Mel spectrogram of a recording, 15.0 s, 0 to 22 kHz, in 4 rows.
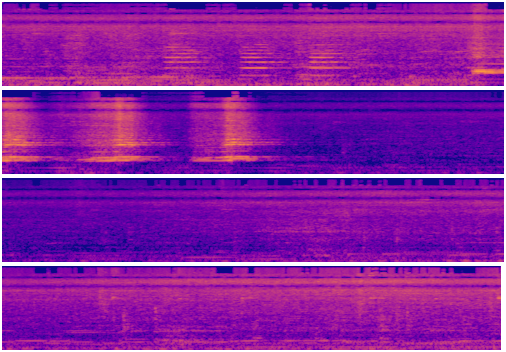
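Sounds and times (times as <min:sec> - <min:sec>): three-chime steam whistle blasts: 0:03.5 - 0:06.0.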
